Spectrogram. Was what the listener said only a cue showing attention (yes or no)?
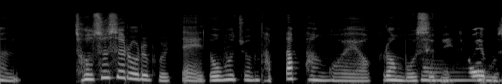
no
